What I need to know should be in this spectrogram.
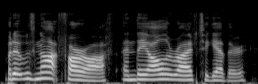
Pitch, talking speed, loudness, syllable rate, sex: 215 Hz, 255 wpm, -16 LUFS, 6.4 syllables/s, female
